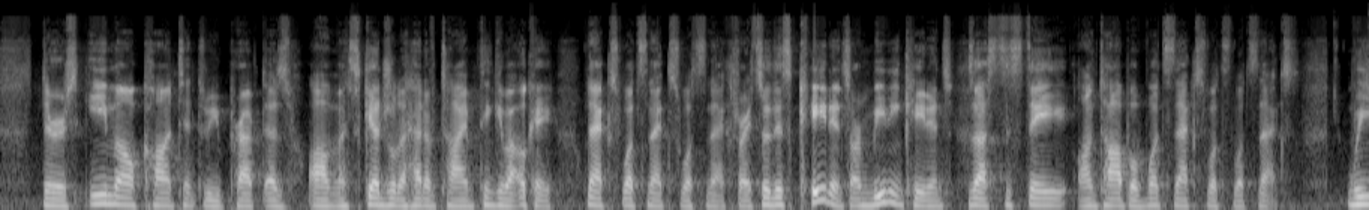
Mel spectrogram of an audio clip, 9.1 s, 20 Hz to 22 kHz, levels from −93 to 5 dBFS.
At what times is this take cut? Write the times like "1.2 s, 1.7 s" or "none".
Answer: 1.3 s, 2.0 s, 3.9 s, 6.5 s, 8.2 s

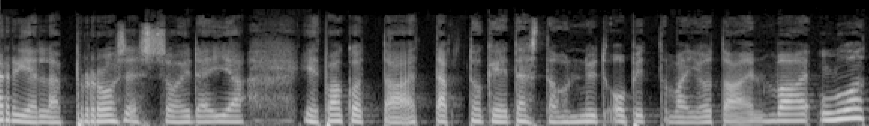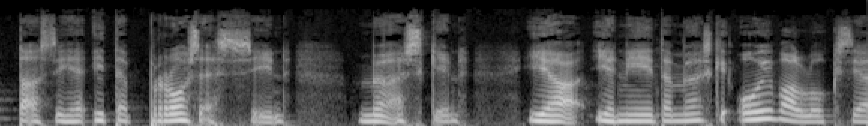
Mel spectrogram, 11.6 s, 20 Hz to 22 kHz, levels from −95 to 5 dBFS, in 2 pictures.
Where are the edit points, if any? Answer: 3.1 s

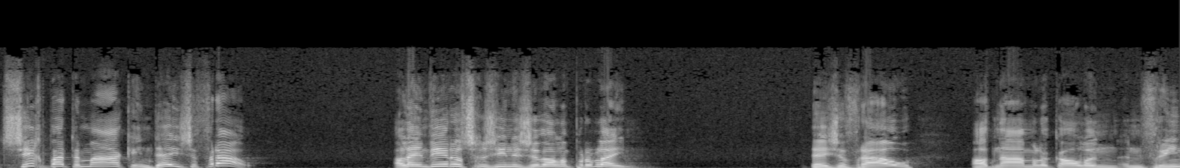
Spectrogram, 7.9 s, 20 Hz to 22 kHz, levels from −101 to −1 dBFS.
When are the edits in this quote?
none

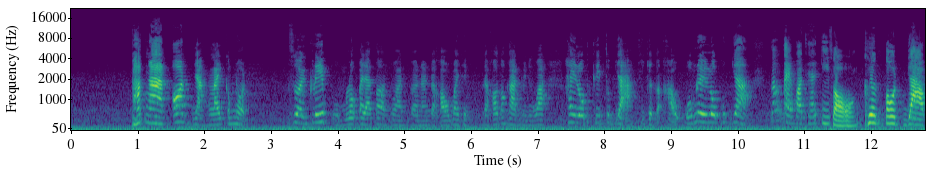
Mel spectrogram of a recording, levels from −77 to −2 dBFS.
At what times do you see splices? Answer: 11.4 s

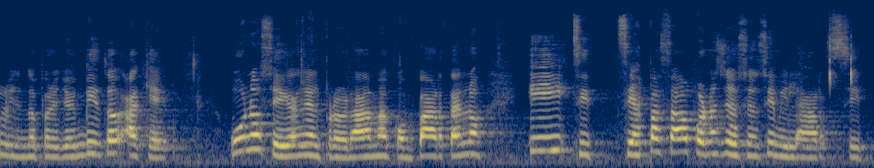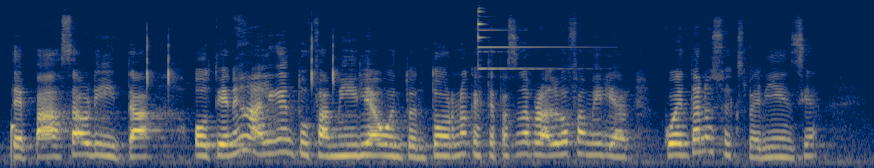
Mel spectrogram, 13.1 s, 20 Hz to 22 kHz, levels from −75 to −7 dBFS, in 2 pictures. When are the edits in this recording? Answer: 4.3 s

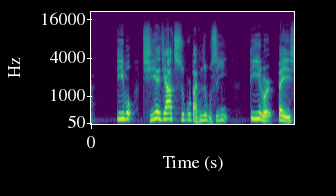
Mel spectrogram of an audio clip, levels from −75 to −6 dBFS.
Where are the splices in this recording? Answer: 0.9 s

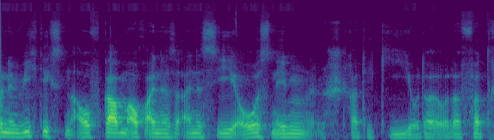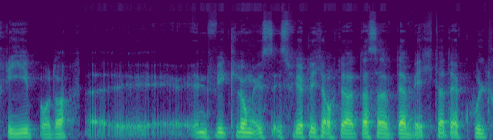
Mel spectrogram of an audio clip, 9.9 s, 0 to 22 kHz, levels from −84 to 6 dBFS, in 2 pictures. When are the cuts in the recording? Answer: 5.7 s

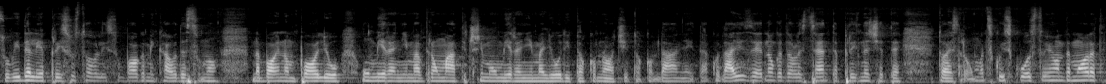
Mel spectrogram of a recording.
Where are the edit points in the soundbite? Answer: 4.2 s, 9.6 s

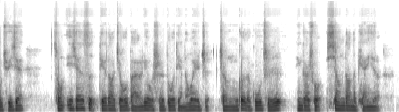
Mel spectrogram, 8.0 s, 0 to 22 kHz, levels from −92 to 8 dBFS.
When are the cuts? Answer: 4.3 s

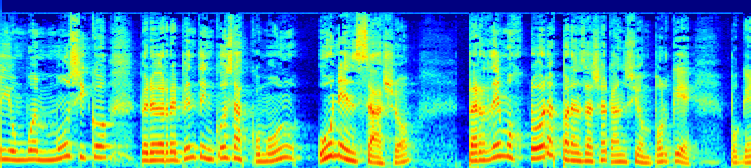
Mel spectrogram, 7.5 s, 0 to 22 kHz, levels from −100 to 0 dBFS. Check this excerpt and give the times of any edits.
2.5 s, 5.3 s, 6.0 s

